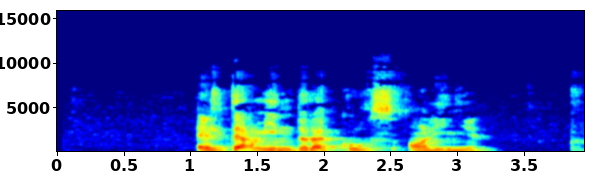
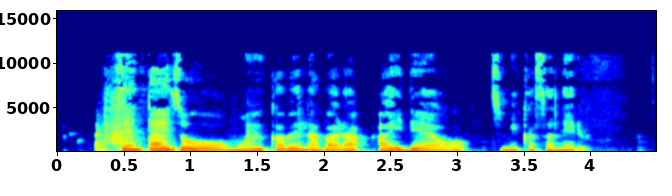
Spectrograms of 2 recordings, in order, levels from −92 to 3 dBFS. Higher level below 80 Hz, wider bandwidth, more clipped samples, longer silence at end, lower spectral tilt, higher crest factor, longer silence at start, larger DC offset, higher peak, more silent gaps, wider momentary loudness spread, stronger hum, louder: about the same, -62 dBFS vs -62 dBFS; second, 9 kHz vs 11.5 kHz; neither; first, 0.75 s vs 0.5 s; second, -5 dB/octave vs -6.5 dB/octave; about the same, 18 dB vs 14 dB; first, 1.05 s vs 0.3 s; neither; first, -2 dBFS vs -8 dBFS; neither; about the same, 9 LU vs 11 LU; neither; first, -19 LUFS vs -22 LUFS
